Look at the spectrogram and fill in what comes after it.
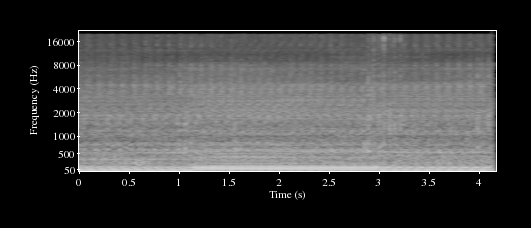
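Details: Restored Mazda MX-5 on a cold, frosty morning, plug leads pulled one by one to find a misfire: a lumpy, uneven idle that changes as each lead comes off; cylinder 3 made the least difference and its plug was fouled.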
